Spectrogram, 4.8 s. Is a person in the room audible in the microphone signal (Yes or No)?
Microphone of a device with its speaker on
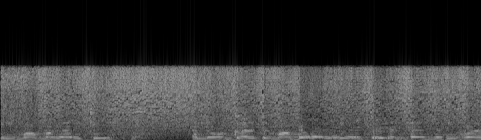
Yes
